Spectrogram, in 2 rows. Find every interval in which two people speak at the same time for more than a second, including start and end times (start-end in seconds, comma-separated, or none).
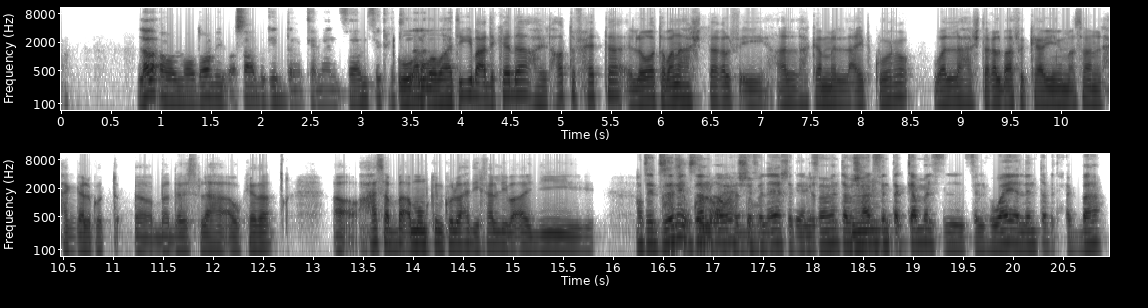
16.5-18.8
